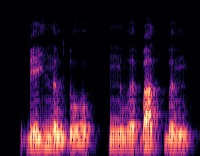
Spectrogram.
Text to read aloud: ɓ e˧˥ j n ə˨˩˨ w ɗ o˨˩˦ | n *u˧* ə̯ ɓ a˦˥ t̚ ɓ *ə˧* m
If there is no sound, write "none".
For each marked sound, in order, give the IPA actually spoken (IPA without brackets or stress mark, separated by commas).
u˧, ə˧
